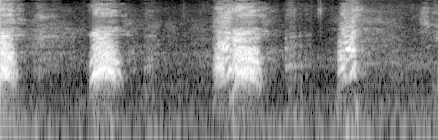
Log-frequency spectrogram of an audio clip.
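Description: A dog barks three times in quick succession, loud and close, with short gaps between each bark and no talking.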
